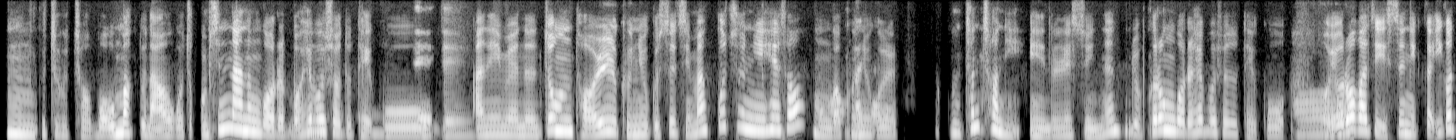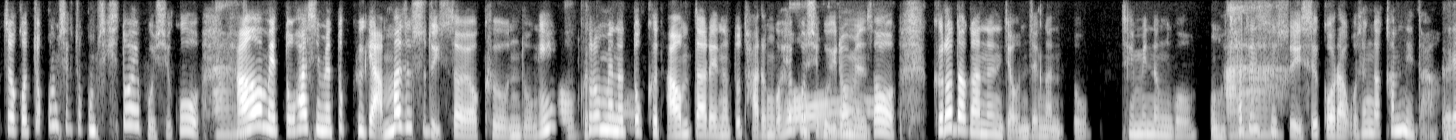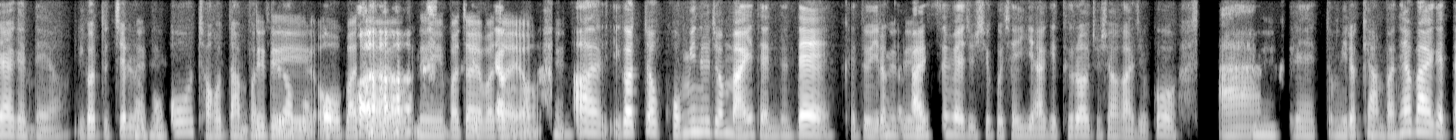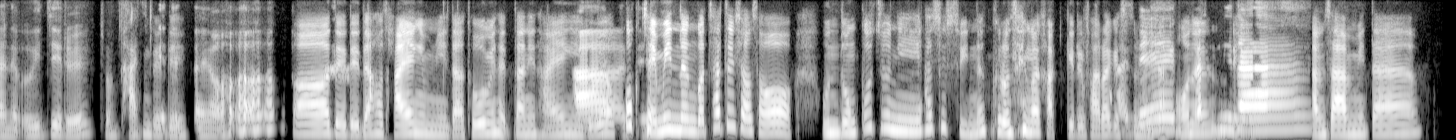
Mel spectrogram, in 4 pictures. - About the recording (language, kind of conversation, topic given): Korean, advice, 운동 동기 부족으로 꾸준히 운동을 못하는 상황을 어떻게 해결할 수 있을까요?
- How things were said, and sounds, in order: distorted speech; other background noise; tapping; laugh; laugh; laughing while speaking: "그런"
